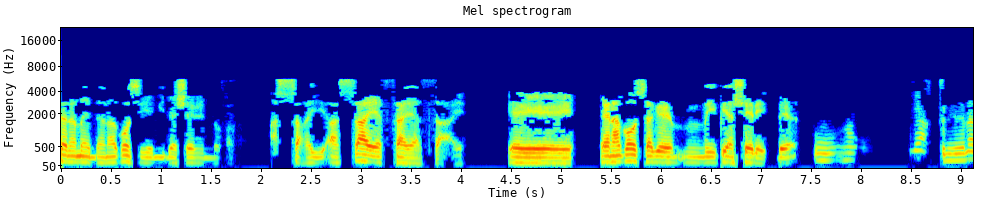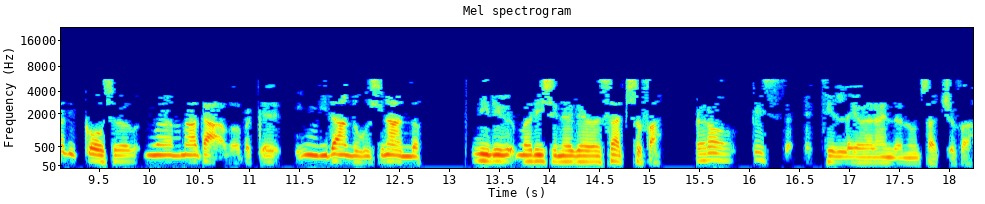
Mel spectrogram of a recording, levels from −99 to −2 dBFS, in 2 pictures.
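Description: Throughout the speech, nothing is heard above 5.6 kHz. It sounds watery. This is likely heavy MP3 compression, fitting a bitrate near 16 kbps.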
